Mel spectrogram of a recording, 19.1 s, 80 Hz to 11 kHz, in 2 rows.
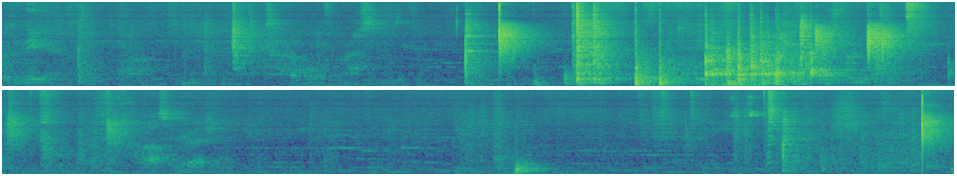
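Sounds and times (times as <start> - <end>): cue striking ball: 4.6 - 9.8
pool balls clacking together: 4.6 - 9.9.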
